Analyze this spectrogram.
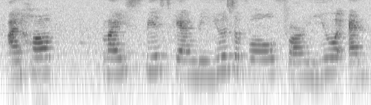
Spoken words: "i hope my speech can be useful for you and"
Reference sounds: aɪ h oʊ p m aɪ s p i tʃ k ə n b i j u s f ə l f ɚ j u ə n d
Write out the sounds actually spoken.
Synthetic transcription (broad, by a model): aɪ h oʊ p m aɪ s p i s k ə n b i j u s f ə l f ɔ j u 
